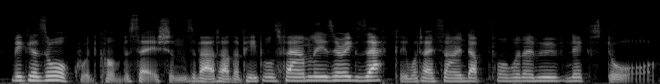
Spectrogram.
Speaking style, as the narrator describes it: he murmured to himself

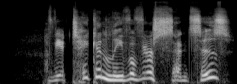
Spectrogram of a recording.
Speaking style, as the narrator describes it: Janet growled from behind

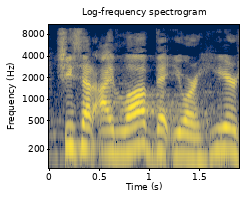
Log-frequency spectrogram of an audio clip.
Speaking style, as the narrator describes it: she said cheerfully

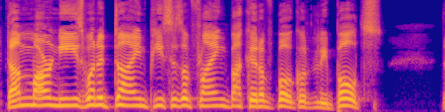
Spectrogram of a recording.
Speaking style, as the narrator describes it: The single goblin crew cried

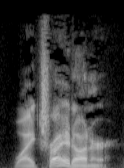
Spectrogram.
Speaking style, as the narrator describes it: exclaimed Mercer with a mounting enthusiasm

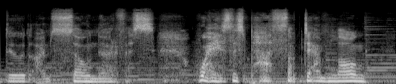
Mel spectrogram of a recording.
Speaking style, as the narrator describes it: Alucard leans over and whispers in your ear

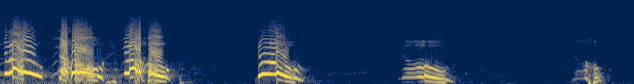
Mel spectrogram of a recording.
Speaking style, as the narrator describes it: I cried

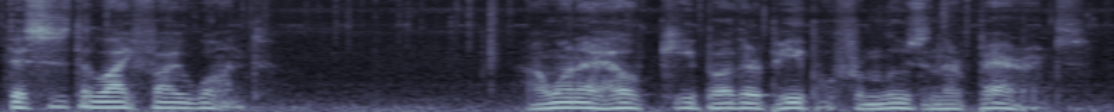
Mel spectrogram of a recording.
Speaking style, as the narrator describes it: Sam said calmly

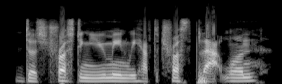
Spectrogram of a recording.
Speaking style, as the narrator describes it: Nerix growled

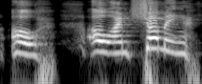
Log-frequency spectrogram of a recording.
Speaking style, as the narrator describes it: Unable to take any more pleasure, Ariel began to moan

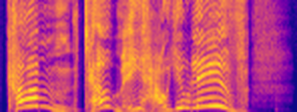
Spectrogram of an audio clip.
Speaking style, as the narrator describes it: I cried

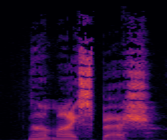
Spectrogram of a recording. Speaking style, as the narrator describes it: I muttered

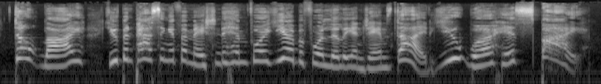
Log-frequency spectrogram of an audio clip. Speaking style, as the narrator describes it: Caps lock, Sirius yells

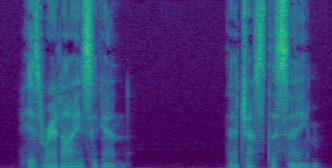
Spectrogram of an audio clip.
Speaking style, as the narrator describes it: Lucy murmured, as if to herself

